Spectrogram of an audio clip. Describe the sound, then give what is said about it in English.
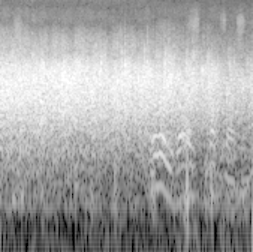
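A church audience applauds to welcome a guest speaker, with thick, continuous clapping from many hands that eases slightly near the end as a voice begins talking over it. “Give him a hand of welcome.”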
